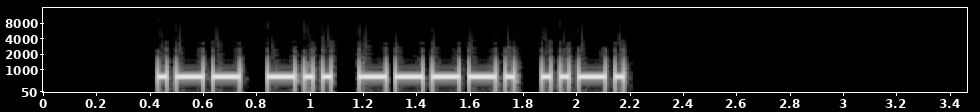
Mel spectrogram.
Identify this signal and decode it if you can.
Morse code, heard as a keyed tone, about 34 wpm, 700 Hz. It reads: WD9F
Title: NA SOTA Chaser Callsigns 35wpm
